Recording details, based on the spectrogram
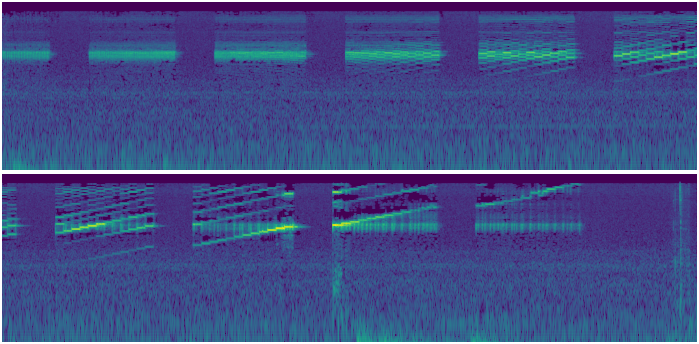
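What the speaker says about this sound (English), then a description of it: "using the soundboard to produce beeps and play music." A cheap Raspberry Pi beeper steps through a scale of electronic tones, evenly spaced bursts that climb higher and sweep upward over the run, clean and alone with no talk.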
